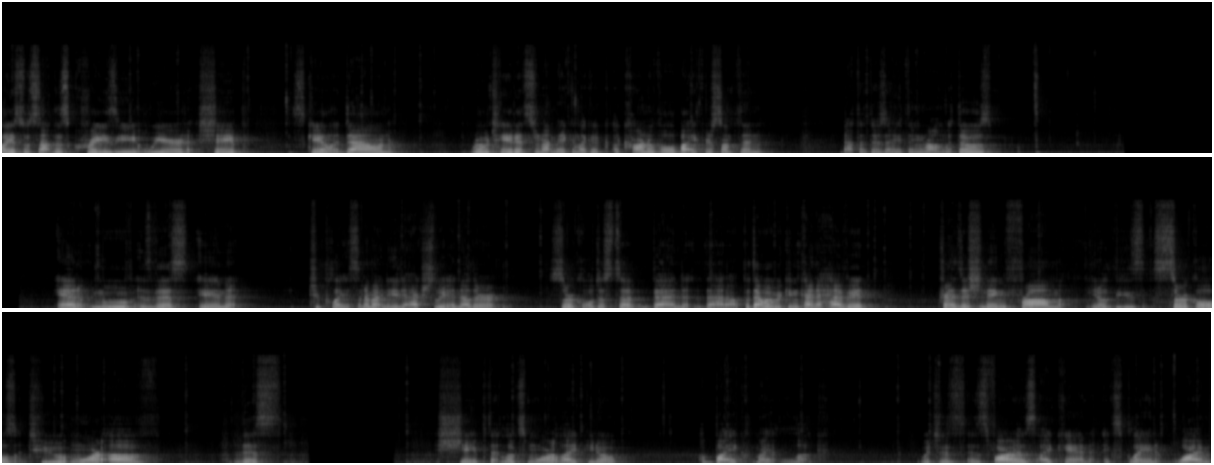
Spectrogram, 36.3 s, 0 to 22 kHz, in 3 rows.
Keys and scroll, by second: 1.8 t, 4.6 r, 9.5 e, 9.8 w, 13.1 e, 21.0 t, 23.8 t, 30.2 t, 32.8 1, 36.0 t.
